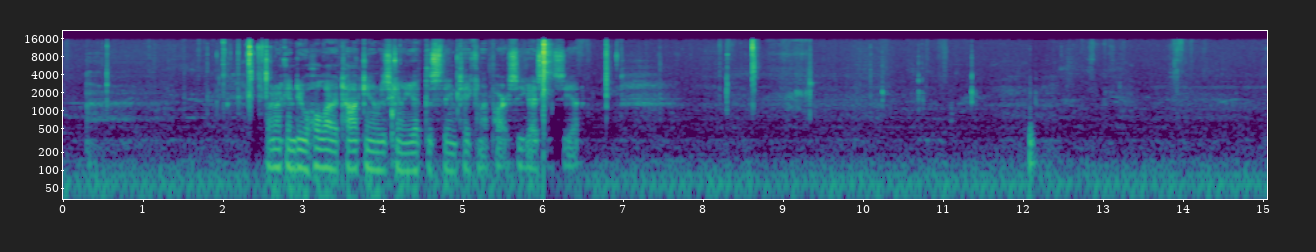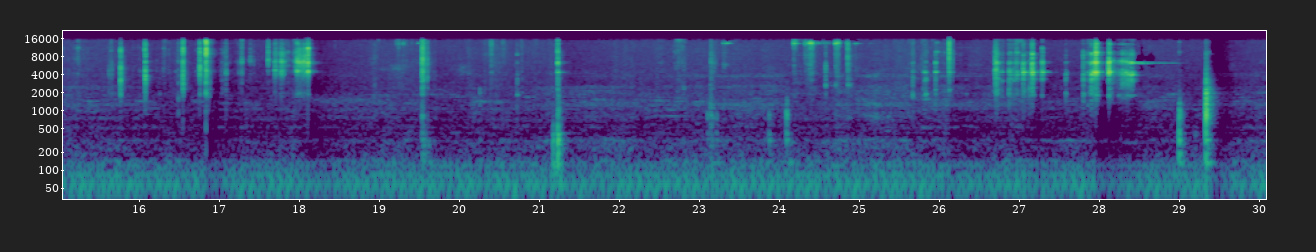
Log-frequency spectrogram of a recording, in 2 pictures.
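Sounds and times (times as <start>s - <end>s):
pistol parts clicking and clinking: 1.8s - 2.6s, 15.6s - 18.2s, 25.6s - 29.1s.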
